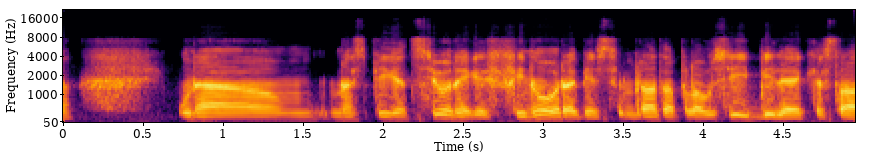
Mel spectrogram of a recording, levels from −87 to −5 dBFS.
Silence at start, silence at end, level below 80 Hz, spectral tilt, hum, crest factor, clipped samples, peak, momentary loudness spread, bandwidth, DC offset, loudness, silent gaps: 0 s; 0 s; -62 dBFS; -2.5 dB/octave; none; 14 dB; under 0.1%; -2 dBFS; 9 LU; 15 kHz; under 0.1%; -15 LUFS; none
